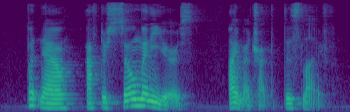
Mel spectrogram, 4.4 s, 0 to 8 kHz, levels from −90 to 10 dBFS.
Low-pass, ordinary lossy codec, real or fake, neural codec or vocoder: 7.2 kHz; none; real; none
